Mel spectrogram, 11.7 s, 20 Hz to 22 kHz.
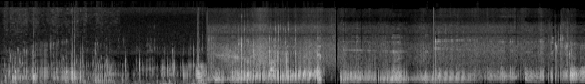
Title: stomach growls for 3 minutes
